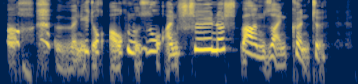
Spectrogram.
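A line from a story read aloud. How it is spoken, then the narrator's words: Squeaky little sparrow. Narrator (German): piepste der kleine Spatz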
